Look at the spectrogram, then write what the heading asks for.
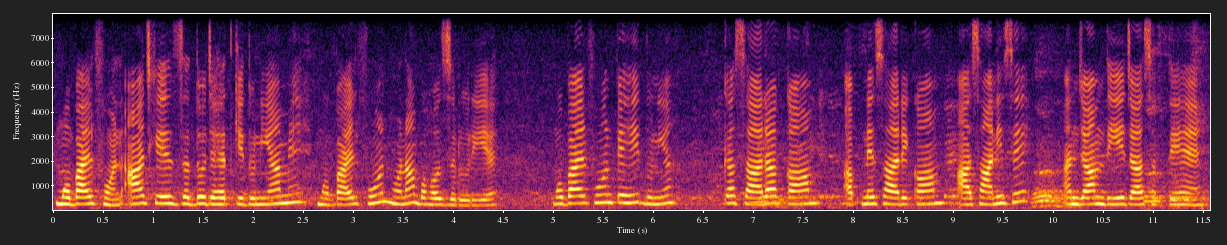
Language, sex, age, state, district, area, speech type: Urdu, male, 18-30, Uttar Pradesh, Mau, urban, spontaneous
